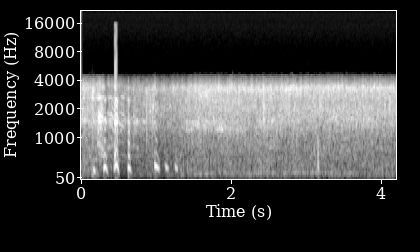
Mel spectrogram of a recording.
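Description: Steady background noise, called too noisy, with a few short laugh-like vocal sounds and a sharp click in the first second or so.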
